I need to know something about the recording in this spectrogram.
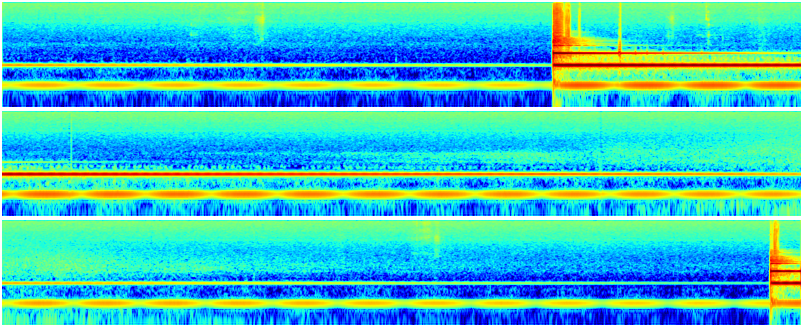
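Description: A meditation bell struck once about seven seconds in, then ringing on with a slow fade and a steady wavering hum. The ring of the previous strike is still fading at the start. It is one of three sounds of the bell that mark the close of a session.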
